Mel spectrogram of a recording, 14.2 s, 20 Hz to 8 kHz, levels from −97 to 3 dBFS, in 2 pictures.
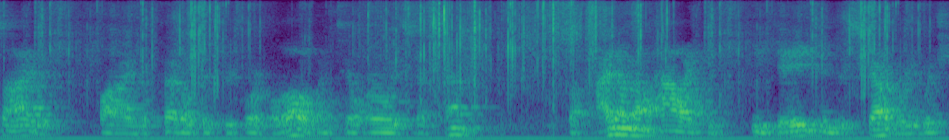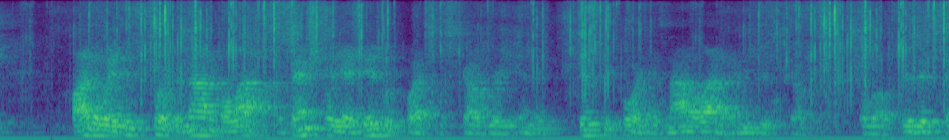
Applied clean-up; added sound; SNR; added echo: none; Crumpling, crinkling; 6 dB; reverberation time 0.6 s.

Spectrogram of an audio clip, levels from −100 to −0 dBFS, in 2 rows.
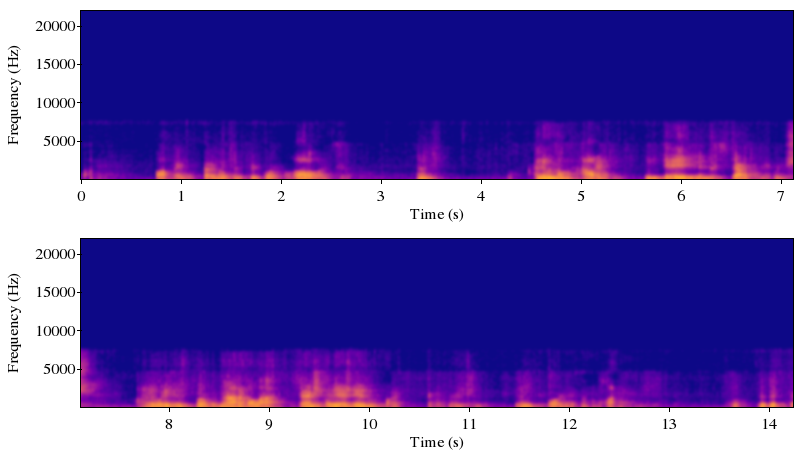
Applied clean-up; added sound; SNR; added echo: neural mask model DeepFilterNet 3.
